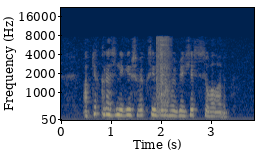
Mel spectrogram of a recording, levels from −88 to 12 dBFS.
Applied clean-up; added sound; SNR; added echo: none; Cutlery, silverware; 4 dB; none.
